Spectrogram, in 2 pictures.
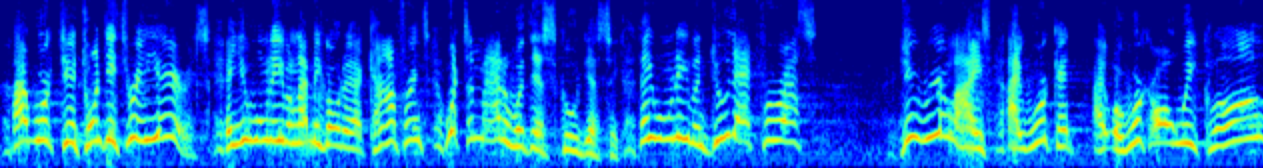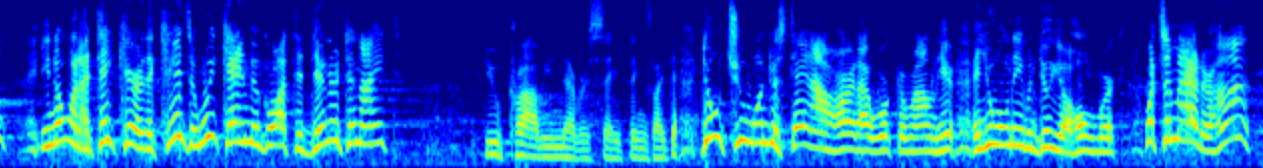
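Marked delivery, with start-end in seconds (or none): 0.1-12.4 high, loud aggrieved whining complaint; victim martyr rant. Retold or imitated. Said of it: "It's called victim martyr". 14.7-18.8 martyr parent scolding. Retold or imitated. Parent scolding kid in retold scene.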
